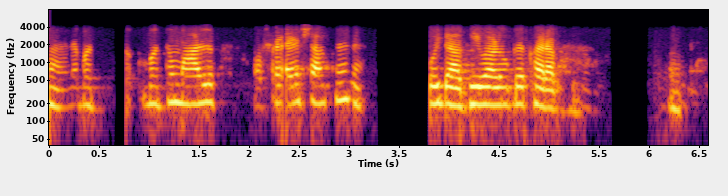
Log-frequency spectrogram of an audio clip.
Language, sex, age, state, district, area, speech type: Gujarati, female, 30-45, Gujarat, Surat, urban, conversation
